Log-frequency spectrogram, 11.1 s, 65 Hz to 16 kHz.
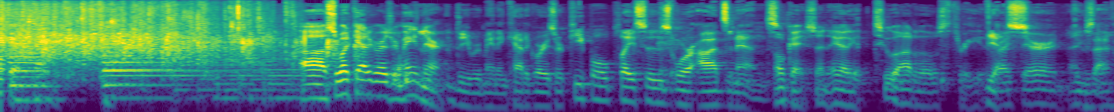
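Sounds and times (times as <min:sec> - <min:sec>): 
studio audience applause on a quiz game show: 0:00.0 - 0:04.0
speech: 0:00.1 - 0:01.4, 0:03.0 - 0:11.1.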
